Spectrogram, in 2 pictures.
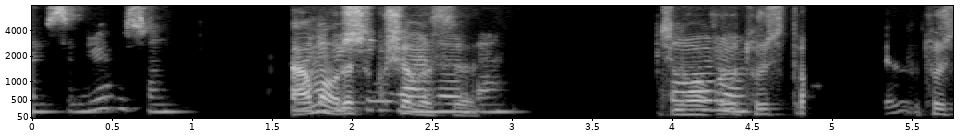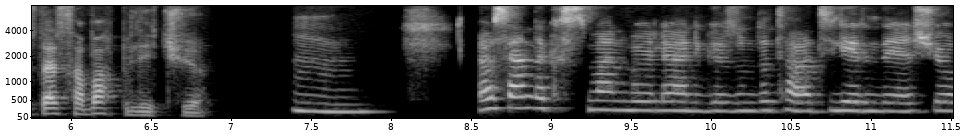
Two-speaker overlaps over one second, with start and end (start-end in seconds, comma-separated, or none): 1.6-2.9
